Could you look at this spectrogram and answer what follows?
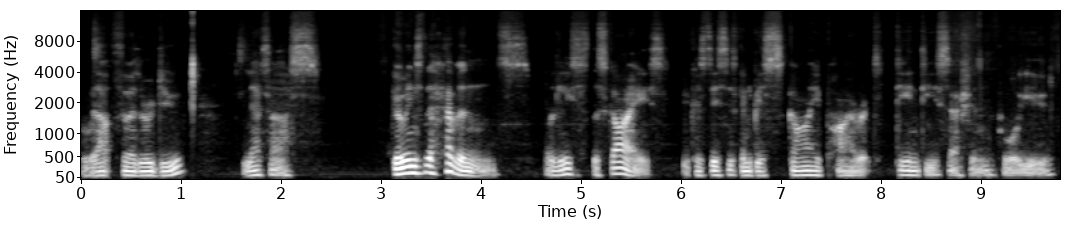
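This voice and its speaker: A man's voice: low-pitched, normal speed, gravelly, a little mellow, breathy edge, dry recording. A man hosting an online panel as game master, introducing it in a casual style.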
